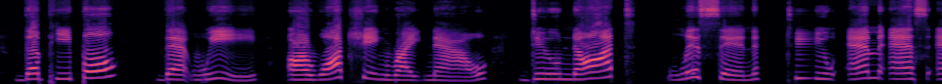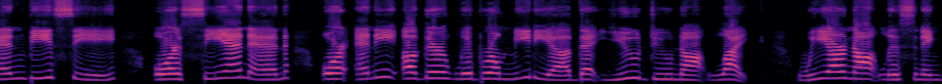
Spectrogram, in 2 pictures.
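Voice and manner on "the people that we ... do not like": deliberately slow, spelled out. Talking down to someone they just called stupid, saying it real slow. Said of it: "let me say this real slow".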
